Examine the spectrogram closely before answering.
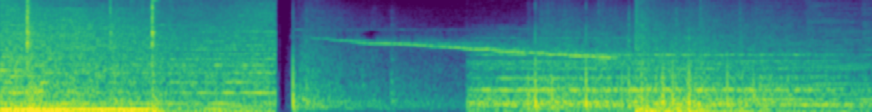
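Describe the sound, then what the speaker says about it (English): Fireworks in a fighting-game scene: a dense burst of crackling explosions, a sudden cut to near silence, then a rising-then-falling whistle as another shell climbs and the crackle returns. "A moment to enjoy these fireworks and forget the responsibilities and conflicts for just a single moment."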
